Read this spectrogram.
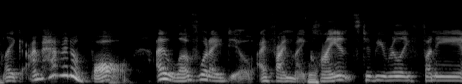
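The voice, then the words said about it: American accent, Kansas City. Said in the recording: “as you can hear from my accent, I'm American. I'm from Kansas City originally”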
